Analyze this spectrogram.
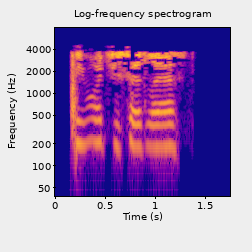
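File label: Incident Tactical, scanner audio recording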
